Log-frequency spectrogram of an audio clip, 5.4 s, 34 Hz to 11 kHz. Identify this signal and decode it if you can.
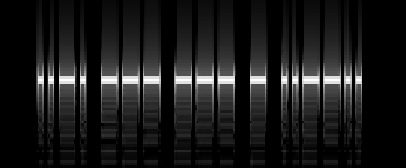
Morse code, heard as a keyed tone, about 17 wpm, 700 Hz. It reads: FOOT?
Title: 2x Word-Spacing - Sentences from Top 500 Words - 17wpm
